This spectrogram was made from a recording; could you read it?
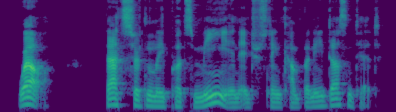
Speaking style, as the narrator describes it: said dryly

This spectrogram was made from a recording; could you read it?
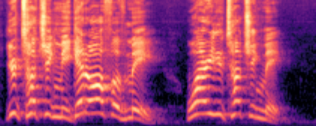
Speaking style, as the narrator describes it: all the students begin yelling at him

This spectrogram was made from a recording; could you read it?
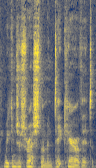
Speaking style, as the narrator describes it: Beau whispered

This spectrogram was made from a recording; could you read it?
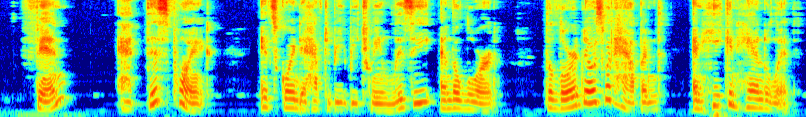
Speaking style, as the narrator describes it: Cochran answered calmly

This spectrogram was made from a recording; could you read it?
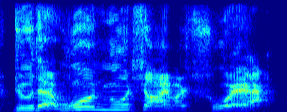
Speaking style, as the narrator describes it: he snarls

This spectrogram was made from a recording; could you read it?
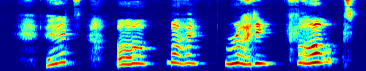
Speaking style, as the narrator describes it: he sobbed

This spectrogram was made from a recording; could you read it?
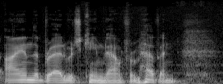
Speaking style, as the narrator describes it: The Jews then murmured at him

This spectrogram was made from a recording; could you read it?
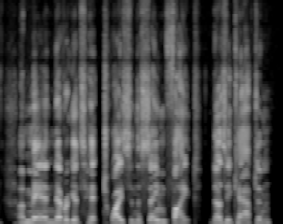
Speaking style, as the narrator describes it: yelled over the firing

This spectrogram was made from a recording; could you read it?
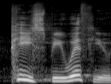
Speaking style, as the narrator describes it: he said

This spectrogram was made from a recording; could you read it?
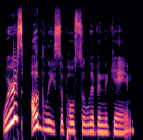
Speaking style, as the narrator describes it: I shouted

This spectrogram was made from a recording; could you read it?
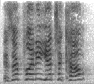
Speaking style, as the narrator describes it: I just yell

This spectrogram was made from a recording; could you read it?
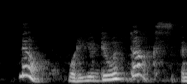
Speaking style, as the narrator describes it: Anael said eagerly

